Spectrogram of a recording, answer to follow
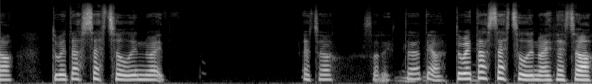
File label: "setl", Welsh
